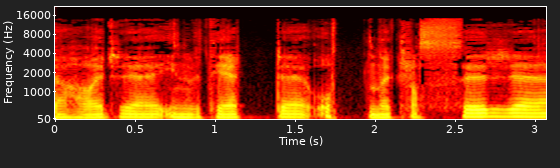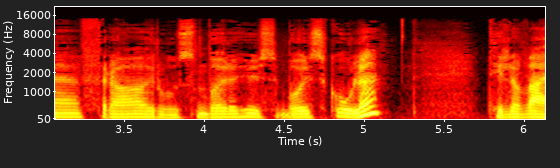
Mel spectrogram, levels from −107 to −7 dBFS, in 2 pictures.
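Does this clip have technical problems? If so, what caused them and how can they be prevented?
Yes. Throughout, the speech sounds dull and smeared, with a watery, fizzy edge on sibilants and nothing above 14.1 kHz. That points to AAC compression, likely AAC-LC at a low bitrate around 32 kbps, where coarse quantisation and a lowered cut-off strip detail. Encoding at a higher bitrate, or keeping a lossless copy, prevents it.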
